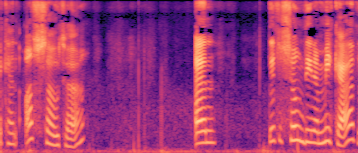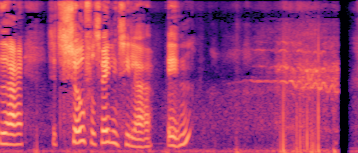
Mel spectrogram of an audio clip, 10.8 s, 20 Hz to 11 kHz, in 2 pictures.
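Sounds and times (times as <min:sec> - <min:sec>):
speech: 0:00.0 - 0:01.3, 0:02.9 - 0:03.3, 0:04.0 - 0:08.3
horse in a meadow whinnying loudly: 0:09.0 - 0:10.5.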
